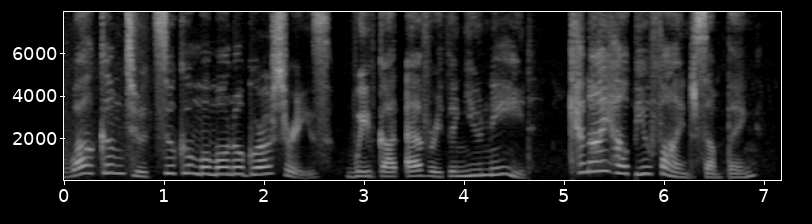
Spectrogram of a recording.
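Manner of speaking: voice that sounds like an ai. Greeting a customer at a grocery store, sounding like an AI. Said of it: "You kinda sound like an A I".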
